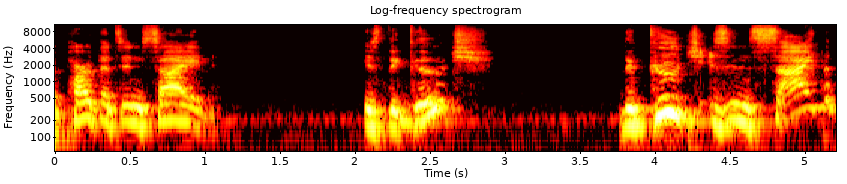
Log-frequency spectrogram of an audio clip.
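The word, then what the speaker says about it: guiche: is that so and it's spelled like that GUI CH e the Gooch the part of the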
